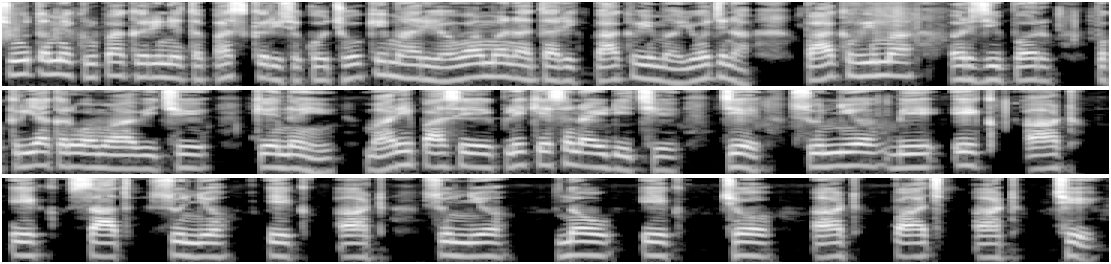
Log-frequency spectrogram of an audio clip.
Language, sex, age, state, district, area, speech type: Gujarati, male, 18-30, Gujarat, Surat, rural, read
